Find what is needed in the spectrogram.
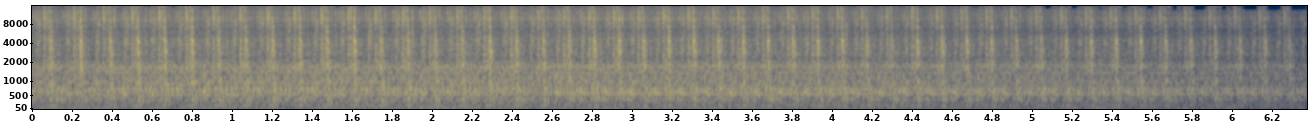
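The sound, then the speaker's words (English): A sewing machine runs a zigzag stitch, its needle hammering in a fast, even rhythm throughout, steady and unbroken before easing slightly quieter toward the end. “Oh, that's a different stitch. That's a different stitch.”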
